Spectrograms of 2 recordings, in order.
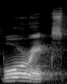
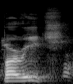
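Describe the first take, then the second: First: The surname is read as English spelling suggests. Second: The surname follows the native Hungarian pronunciation. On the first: The speaker calls it wrong. "the English spelling is like B O R I C S" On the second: The speaker calls it right. "So Boric"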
